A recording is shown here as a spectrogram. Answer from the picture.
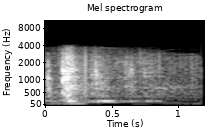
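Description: A wooden connecting door to a bedroom in an old house opens with a short scrape and creak, a brief bump at the start that fades into a faint, dull rustle.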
